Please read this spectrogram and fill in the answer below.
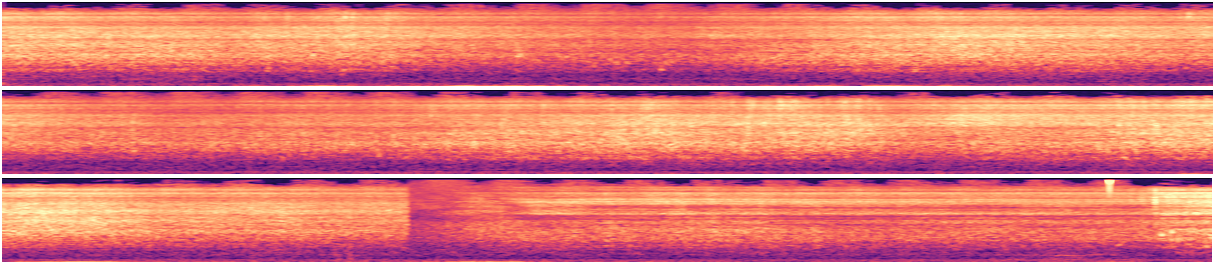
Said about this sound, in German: Du konzentrierst dich jetzt ganz genau auf das Geräusch der Wellen.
